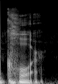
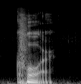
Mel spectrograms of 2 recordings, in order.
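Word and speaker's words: corps: 是因为它是一个法国的一个发音，就是 core，然后它是一个 it's French。所以就是他来到英文的时候呢，我们还是尽量用法语的发音发这个字，所以就发 core。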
